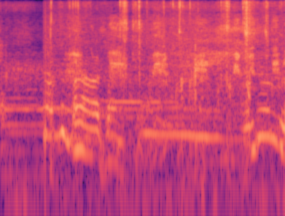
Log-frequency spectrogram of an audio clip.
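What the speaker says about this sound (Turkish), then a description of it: "Bu ördekler ne?" Several ducks quacking nearby in quick nasal bursts, overlapping with a person talking close by in a village.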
